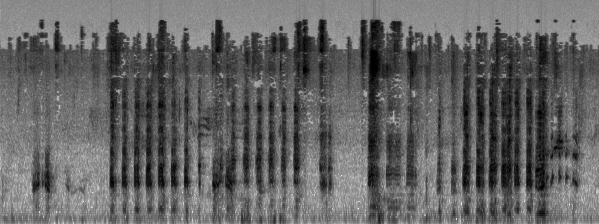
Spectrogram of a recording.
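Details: Talkative geese chattering: rapid runs of short nasal honks, several per second, in bursts separated by brief pauses, overlapping voices from more than one bird.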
